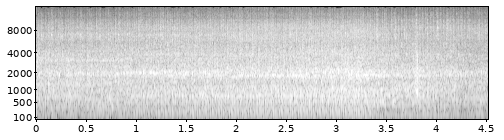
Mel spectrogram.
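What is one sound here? A motorcycle engine revs nearby.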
